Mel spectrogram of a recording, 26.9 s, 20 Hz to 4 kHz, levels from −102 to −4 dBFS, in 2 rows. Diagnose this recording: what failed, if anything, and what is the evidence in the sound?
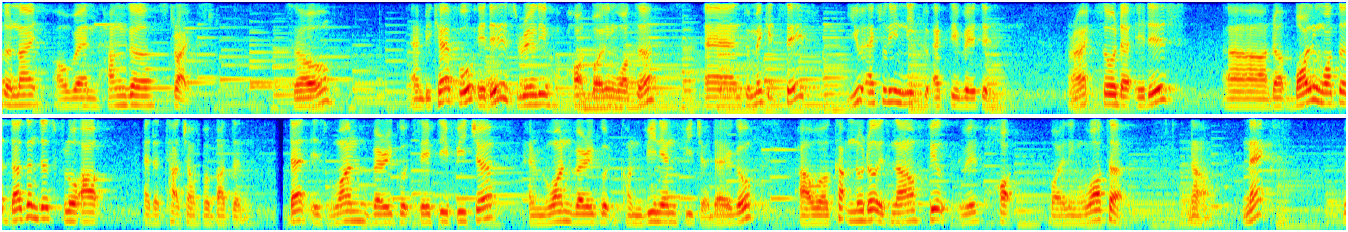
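Repeated stalls (stutter) occur in the network and jitter-buffer stage between 14.82 and 15.47 s. Packets arrived late, so the buffer ran dry five times. The receiver held the last sound across about 85 ms in total, with the longest hold 36 ms, roughly 13% of that span. Nothing is lost, but the audio drags and stutters.

A short stall from a late packet occurs at 16.17 to 16.27 s, in the same network and jitter-buffer stage. One packet missed its slot, and the receiver stretched the preceding sound for 87 ms until it arrived, then resumed where it left off. That added 87 ms of delay, heard as a held sound with a slight buzz or dip.

A jitter buffer speed-up runs from 19.78 to 20.46 s as the buffer drains excess held audio. It cuts repeated pitch-period-length slices, around 40 ms in all, so the sound runs at 106% speed with unchanged pitch and comes across as hurried. 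The whole clip is band-limited to 4 kHz, which fits a G.711 mu-law call path.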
